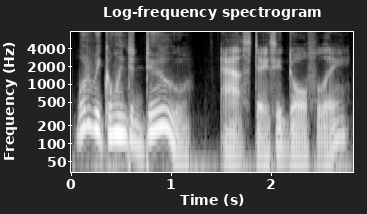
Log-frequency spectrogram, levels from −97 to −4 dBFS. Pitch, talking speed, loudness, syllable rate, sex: 125 Hz, 190 wpm, -18 LUFS, 5.9 syllables/s, male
